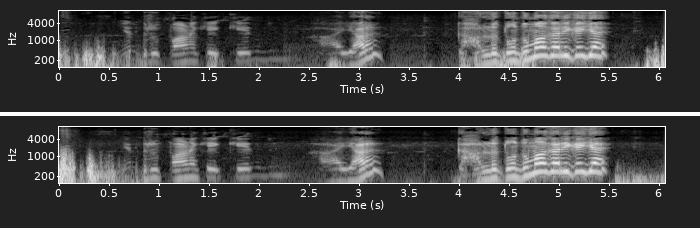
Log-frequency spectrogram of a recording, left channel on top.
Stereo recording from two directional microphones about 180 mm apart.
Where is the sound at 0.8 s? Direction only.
10° left (ahead or behind).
